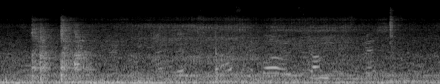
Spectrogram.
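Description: City street ambience at night: a steady low rumble of traffic under snatches of passers-by talking. Two short knocks come just after the start.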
